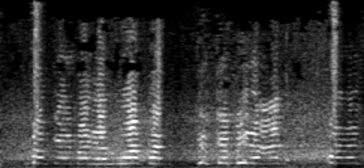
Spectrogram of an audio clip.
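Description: A high-pitched voice talking quickly, its pitch swooping up and down, over a faint low background hum.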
